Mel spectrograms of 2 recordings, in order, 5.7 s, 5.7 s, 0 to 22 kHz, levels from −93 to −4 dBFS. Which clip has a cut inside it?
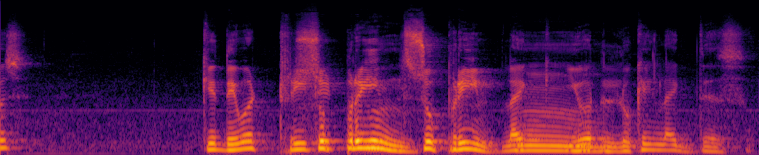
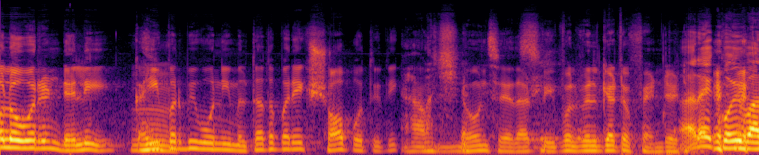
second; 1 cut; at 2.9 s

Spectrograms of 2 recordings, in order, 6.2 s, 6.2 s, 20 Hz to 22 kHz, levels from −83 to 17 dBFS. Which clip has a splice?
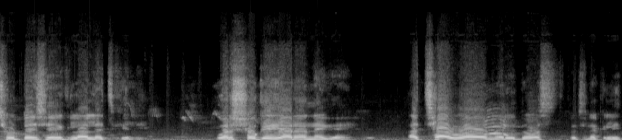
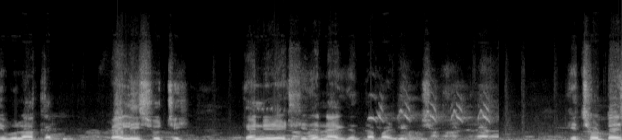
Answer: second; 1 cut; at 4.9 s

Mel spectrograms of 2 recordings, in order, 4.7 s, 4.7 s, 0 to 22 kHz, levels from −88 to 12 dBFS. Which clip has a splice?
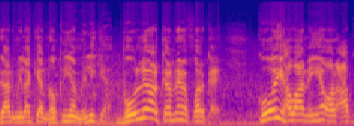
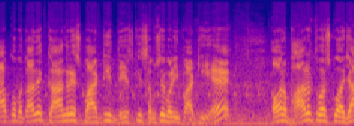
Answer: first; 1 cut; at 1.5 s

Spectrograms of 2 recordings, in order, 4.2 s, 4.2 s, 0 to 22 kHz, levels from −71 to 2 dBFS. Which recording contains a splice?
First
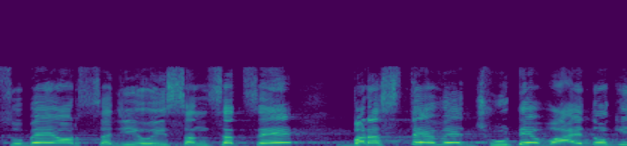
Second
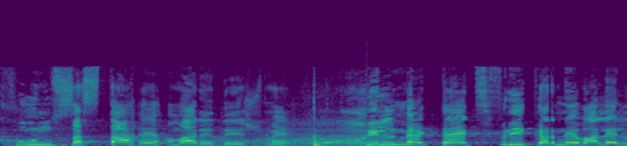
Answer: second; 1 cut; at 2.4 s

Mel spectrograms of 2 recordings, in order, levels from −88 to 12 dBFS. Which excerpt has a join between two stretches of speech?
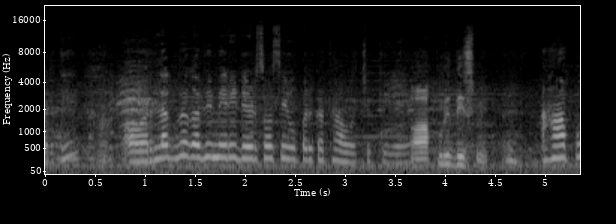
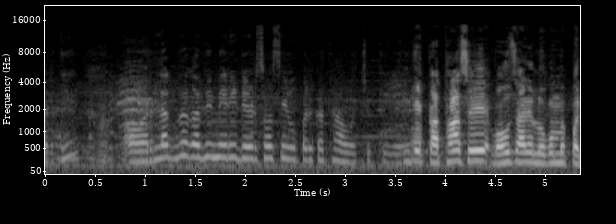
second; 1 cut; at 3.6 s

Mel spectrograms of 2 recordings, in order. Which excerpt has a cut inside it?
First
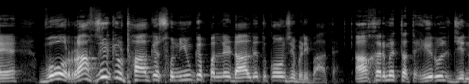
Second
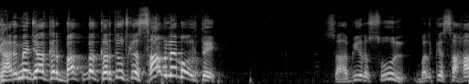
first; 1 cut; at 3.4 s

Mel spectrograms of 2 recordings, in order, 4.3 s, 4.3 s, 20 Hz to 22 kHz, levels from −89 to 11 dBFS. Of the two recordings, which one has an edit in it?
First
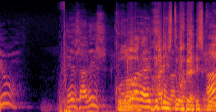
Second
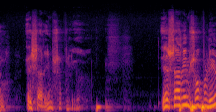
first; 1 cut; at 1.3 s

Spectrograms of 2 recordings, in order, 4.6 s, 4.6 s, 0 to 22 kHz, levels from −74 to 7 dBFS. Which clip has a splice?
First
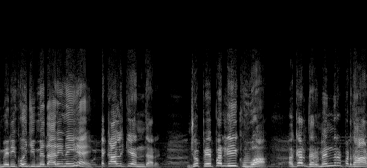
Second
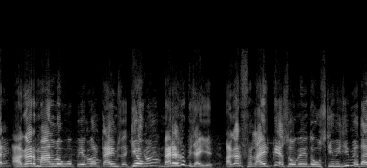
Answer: first; 1 cut; at 1.3 s

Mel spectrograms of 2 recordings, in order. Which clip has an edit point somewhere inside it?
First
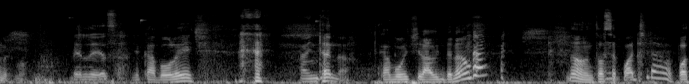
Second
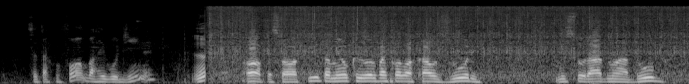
second; 1 cut; at 2.1 s

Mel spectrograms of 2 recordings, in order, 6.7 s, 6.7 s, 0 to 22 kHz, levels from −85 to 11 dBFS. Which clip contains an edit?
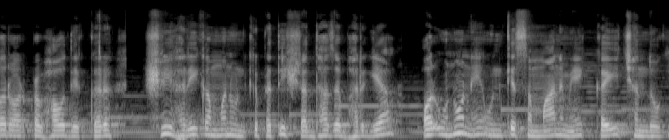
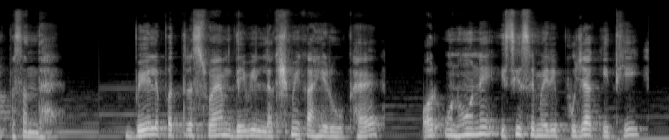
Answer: second; 1 cut; at 0.9 s

